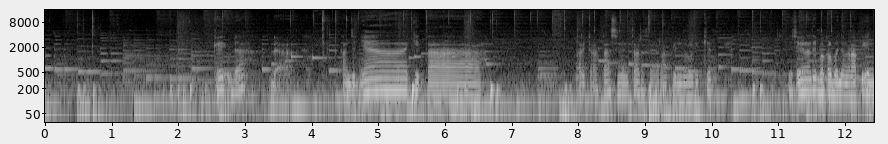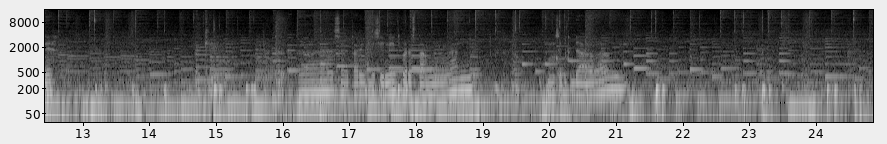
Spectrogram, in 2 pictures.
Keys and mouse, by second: 0.2 right click, 0.9 g, 2.5 a, 4.9 KP_1, 5.9 z, 6.6 a, 7.1 a, 8.2 b, 12.8 a, 13.6 b, 18.1 a, 19.1 b, 23.6 KP_3, 24.6 a.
